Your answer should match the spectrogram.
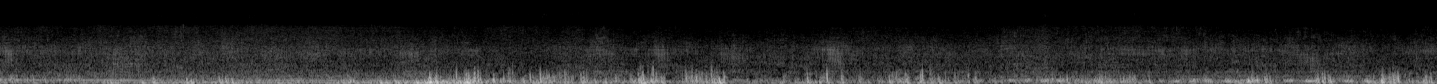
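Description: Wind buffeting the phone's microphone in irregular gusts, loudest about four to five seconds in, over the steady low drone of a jet ski engine out on the water.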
